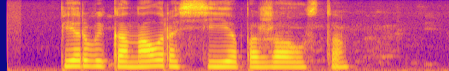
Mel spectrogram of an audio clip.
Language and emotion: Russian, neutral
